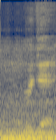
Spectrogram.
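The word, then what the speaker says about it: Ragut: we have a town, we have a street in town called Ree. It is spelled R A G U T.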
